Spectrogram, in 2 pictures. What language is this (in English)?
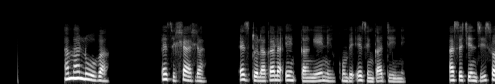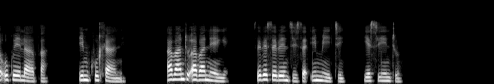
North Ndebele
